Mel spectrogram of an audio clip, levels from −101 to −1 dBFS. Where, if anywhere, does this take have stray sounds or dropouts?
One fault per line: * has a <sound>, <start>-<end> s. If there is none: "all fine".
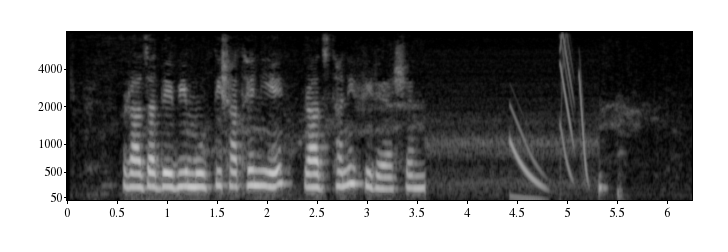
* has a chirp, 4.4-5.2 s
